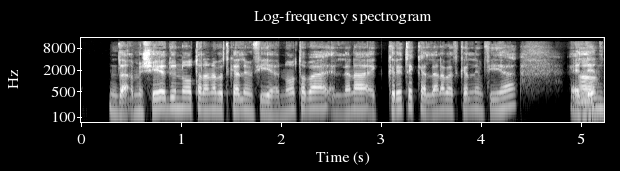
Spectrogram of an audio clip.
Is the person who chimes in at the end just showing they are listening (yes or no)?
yes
